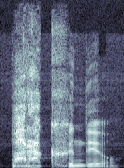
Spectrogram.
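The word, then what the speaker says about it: ברך: 굳이 히브리어로 발음하자면 바라크인데요.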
